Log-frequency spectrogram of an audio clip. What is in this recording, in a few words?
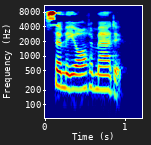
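"semiautomatic", English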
